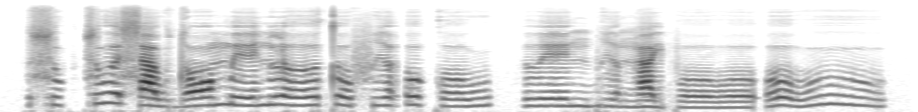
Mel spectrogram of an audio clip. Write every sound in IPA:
s u˧˩ k̚ s u˥˨ ə̯ s a˧˩ w d ɔː˧˥ m eː˧˥ n l ɤː˧˥ t̪ o˧ f i˧˥ ə̯ ʔ o˥˨ k o˧˥ w | ʋ eː˧ ŋ b i˧˩ ə̯ ŋ a˧˩ j p oː˩ ʋ oː˩ ʔ o˥˨ ʋ uː˥˨

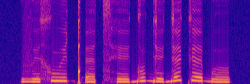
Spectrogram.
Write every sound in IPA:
v ɪ˩ x u˧ ɪ̯ ǃʼ ɛ˩ t͡sʰ e˩ ɡ ʊ˧˥ ɡ e˩ ɡ ɛ˧˥ k ɛ˧ ɓ ʊ˩

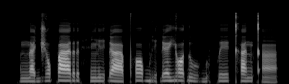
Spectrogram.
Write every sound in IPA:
n a˨ d͡ʒ ɔ˦ p aː˦ r h ĩ˨ ɾ i˨˦ ɗ aː˨ pʰ ɔ˦ b i˨ ɗ ɛ˦ j ɔ˦ ɗ uː˨ ɡʷ ɪ˨ p eː˦ kʰ a˦ n kʼ ã˨

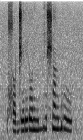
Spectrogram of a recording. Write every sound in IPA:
s ɔ˨ d͡ʒ e˧ ɾ i˧ ɾ o˧ ɾ ĩ˧ ɡ͡b i˧ ʃ ã˦ ɡ͡b u˦˨

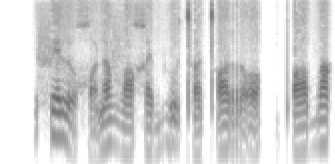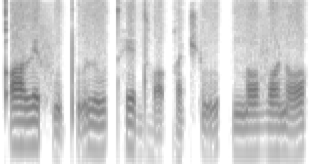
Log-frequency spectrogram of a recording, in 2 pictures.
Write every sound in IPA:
f ɪ˦ l ṵ˧ χ ɔ̰˧ ɳ ʌ˦ v ɒ˨ χ ɪ˨ bʱ ṵ˦ tʼ ʌ˨ tʼ ɒ˧ r ɔ̰˧ | pʼ ɒ˨˦ b ʌ˦ qʼ ɔ˦ l ɪ˦ f ṵ˧ pʼ ṵ˧ l u˨˦ t̪ʰ ɪ˦˨ dʱ ɔ̰˧ q ɪ˨ t͡ʃʼ ṵ˧ | n̪ ɔ˧ v ɔ˧ ɳ ɔ˨˦

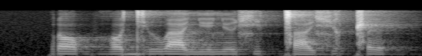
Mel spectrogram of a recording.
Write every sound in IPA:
ɾ ɔ bʱ ɔ dʲ u w a lʲ e lʲ ɔ ɕ i ǀ a ɕ ɔ ǁ ɘ

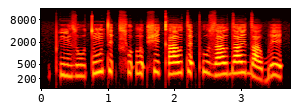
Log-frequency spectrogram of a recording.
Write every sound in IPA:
pʰ ĩ˨ z u˨ t ũ˦ t ɪ˦ ʔ t͡ɕʰ ʊ˦ ʔ l ʊ˦ ʔ ʃ e˦˨ kʰ a˦ ʊ̯ t ɛ˦ ʔ pʰ u˦˨ z a˦ ʊ̯ d a˦ ɪ̯ d a˨ ʊ̯ b e˦˨

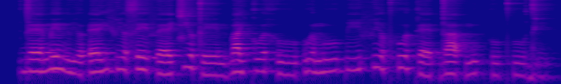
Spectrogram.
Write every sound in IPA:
d ɛː˧ m eː˥˨ n ʋ i˩ ə̯ ʔ ɛː˧˥ j f i˥˨ ə̯ s eː˥˨ f ɛː˩˧ t͡ɕ i˥˨ ə̯ t̪ eː˩ m b a˧ j k u˧˥ ə̯ h uː˧˩ ʔ u˥˨ ə̯ m uː˧˥ p iː˧˥ f i˥˨ ə̯ pʰ u˥˨ ə̯ k ɛː˧˩ t̚ d aː˥˨ p̚ m u˧˥ p̚ h u˧˩ pʰ uː˧˩ d i˧˩

